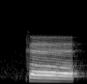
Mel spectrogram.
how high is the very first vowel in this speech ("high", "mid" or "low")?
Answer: mid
